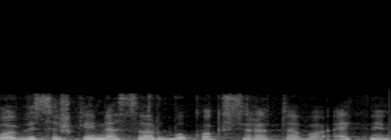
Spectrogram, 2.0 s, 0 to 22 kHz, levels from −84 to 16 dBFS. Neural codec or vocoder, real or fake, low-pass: codec, 16 kHz, 4 kbps, FunCodec, trained on LibriTTS, 50 frames a second; fake; 7.2 kHz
